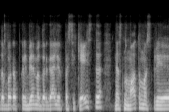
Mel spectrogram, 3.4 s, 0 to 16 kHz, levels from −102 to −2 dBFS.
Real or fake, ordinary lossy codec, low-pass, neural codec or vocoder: real; Opus, 24 kbps; 7.2 kHz; none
